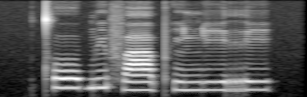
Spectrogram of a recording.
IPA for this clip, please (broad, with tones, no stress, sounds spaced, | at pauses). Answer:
tʰ oː˦ b ĩ˦ f aː˨ pʰ ĩ˨ ɲ iː˨ r i˦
